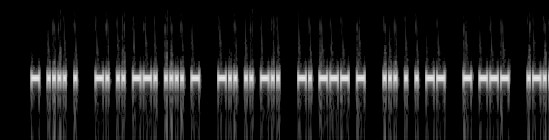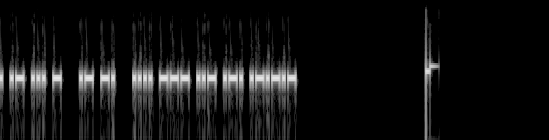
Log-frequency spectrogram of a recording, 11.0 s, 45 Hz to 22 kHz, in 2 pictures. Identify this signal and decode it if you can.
Morse code, heard as a keyed tone, about 41 wpm, 700 Hz. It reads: THE NIGHT DID NOT SEEM TO LAST AN HOUR.
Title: Sentences from Top 1000 Words - Review Part 1 - 45wpm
